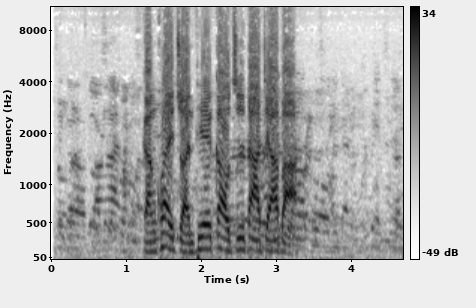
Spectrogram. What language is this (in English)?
Chinese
